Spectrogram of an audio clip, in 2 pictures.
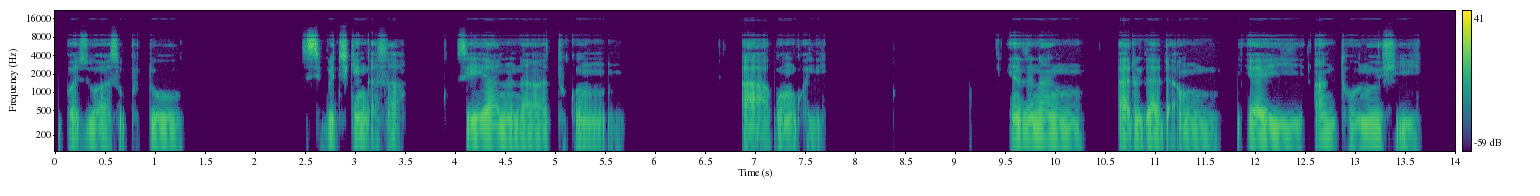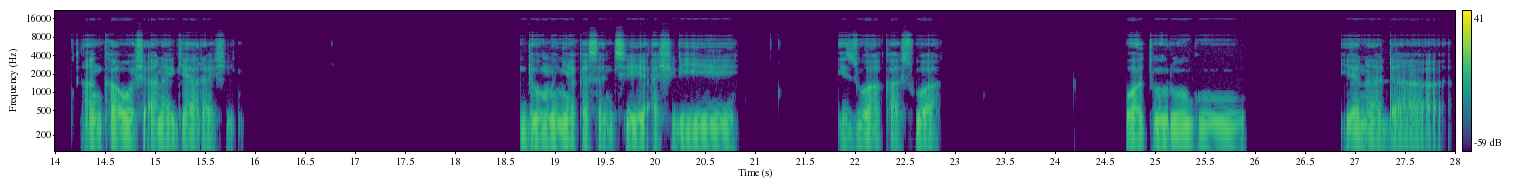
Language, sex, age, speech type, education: Hausa, male, 15-29, spontaneous, primary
